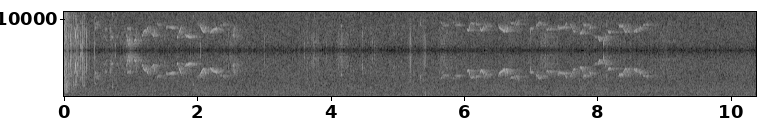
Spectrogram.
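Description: A small songbird singing in two quick, warbling phrases, one near the start and a longer one in the second half, over a steady background hiss. A short splash right at the start as a hand moves through the water.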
